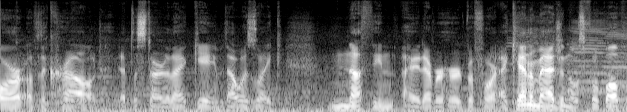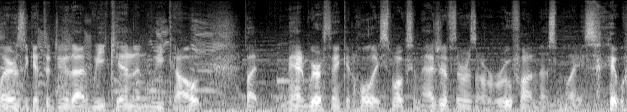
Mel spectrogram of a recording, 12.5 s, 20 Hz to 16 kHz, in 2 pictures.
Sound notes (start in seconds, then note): 5.0 people shouting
